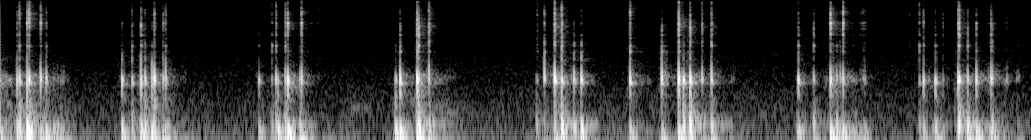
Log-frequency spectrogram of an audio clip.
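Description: Long fingernails on both hands tap and scratch across the hard, ridged brown shell of a large, closed freshwater pearl mussel. Quick bursts of dry, clicky taps arrive about once a second, each with a bright edge, a hollow midrange knock and a soft low thump. They die away almost instantly into near silence between bursts.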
